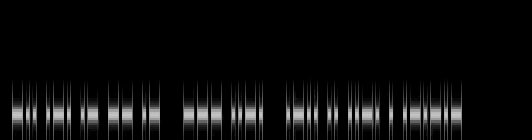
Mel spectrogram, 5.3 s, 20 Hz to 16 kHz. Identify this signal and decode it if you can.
Morse code, heard as a keyed tone, about 34 wpm, 700 Hz. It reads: DRAMA OF LIFE.
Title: Sentences from Top 1500 Words 35wpm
